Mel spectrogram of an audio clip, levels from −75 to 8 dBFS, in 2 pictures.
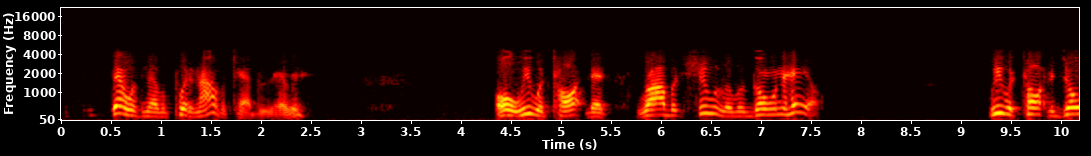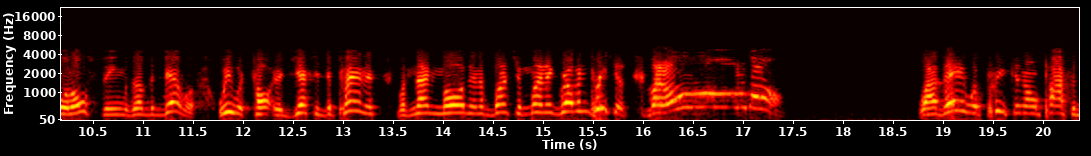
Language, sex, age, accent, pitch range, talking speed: English, male, 50-69, American, 205-325 Hz, 155 wpm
